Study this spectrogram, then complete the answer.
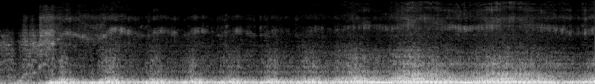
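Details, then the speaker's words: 1981 Camaro Z28 V8 with new Flashark dual exhaust: fires and revs with deep steady rumble plus rough scraping undertone; owner says the noise was something hitting the starter, stopped afterward. "Oh, that noise stopped the starter [Applause] That is dying. That noise stopped that was hitting the little starter thing there."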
